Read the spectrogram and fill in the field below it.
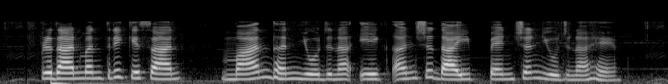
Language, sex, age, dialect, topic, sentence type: Hindi, female, 41-45, Hindustani Malvi Khadi Boli, agriculture, statement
